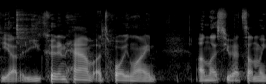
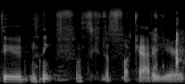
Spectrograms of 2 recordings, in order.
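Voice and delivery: laughing through the words, higher pitch; 3 semitones higher than usual. Retelling leaving a store after a cashier's remark: retelling own line while laughing. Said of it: "and I just start laughing".

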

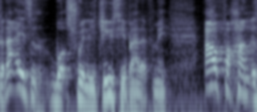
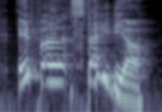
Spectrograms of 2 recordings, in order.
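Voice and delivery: higher-pitched, louder raised voice. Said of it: "I'll talk louder".

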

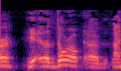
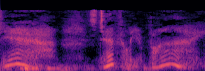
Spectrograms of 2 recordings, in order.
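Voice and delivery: laid-back put-on drawl, higher and quieter; 5 semitones higher, 16 dB quieter than usual. Rating an episode as a buy: Owen Wilson voice. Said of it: "our food reviewer just turned into Owen Wilson".

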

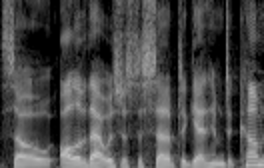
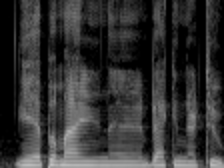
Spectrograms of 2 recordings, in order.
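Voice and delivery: higher voice with the word mine stretched out; 7 semitones higher than usual. Retelling a scene to another speaker: Dana Carvey impression. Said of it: "That was a very good impression".

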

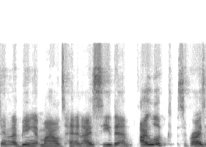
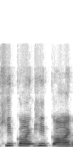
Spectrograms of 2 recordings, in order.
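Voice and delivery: re-enacted, acted-out yelling; 4 semitones higher than usual. Recounting a race, the speaker re-enacts urging on a runner coming back: retelling a yell. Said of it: "And I'm like yelling".

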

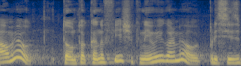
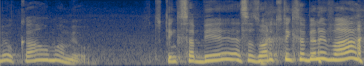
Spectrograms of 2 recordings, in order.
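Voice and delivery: mock relaxed, unbothered, calming, slightly high voice; 7 semitones higher than usual. Retelling how he answered after the speaker cursed at him, imitating a relaxed reply. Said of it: "E daí ele relaxado, assim".

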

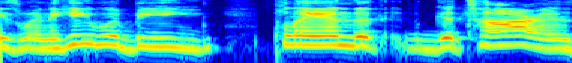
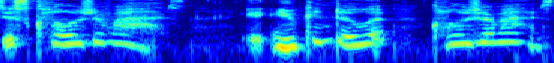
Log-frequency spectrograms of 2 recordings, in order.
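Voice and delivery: whispered, much quieter; 4 semitones higher, 17 dB quieter than usual. Speaker recalls a voice urging them to close their eyes, retold whisper. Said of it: "because of the whispering".

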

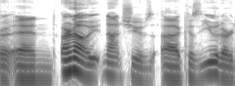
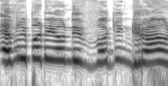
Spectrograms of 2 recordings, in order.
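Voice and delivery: put-on Middle Eastern accent; 9 dB louder than usual. At the mall, pantomiming a gun, speaker does a Middle Eastern voice. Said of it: "like a Middle Eastern voice".

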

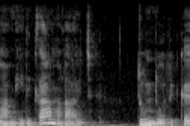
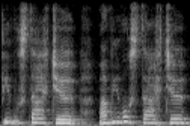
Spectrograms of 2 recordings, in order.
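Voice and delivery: startled, frightened crying out; 9 semitones higher than usual. Threatened by a barking dog, the visitor cries out, frightened. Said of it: "riep Pinkeltje verschrikt".

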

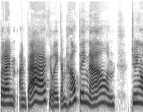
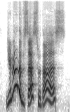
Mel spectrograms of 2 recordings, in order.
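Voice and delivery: cheerful, offhand, blasé, matter-of-fact, upbeat tone; 4 semitones higher, 4 dB louder than usual. Describing how Scott says it to them, imitating Scott's upbeat tone. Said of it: "He's saying it in such an upbeat way".

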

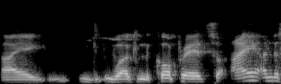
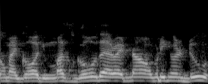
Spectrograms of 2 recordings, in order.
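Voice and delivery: mock alarmed, frantic voice in full panic; 3 semitones higher than usual. Retelling a mother's reaction to a broken generator: imitating a panicking mother. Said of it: "she started panicking".

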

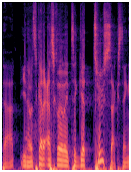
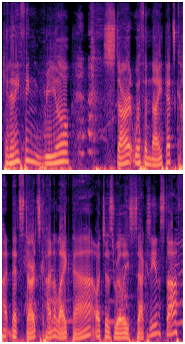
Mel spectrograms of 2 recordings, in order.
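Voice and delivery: high, slow put-on typical female voice. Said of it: "trying to give the average female voice here".

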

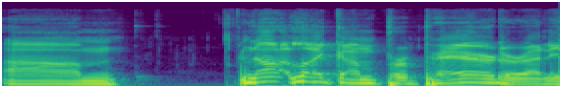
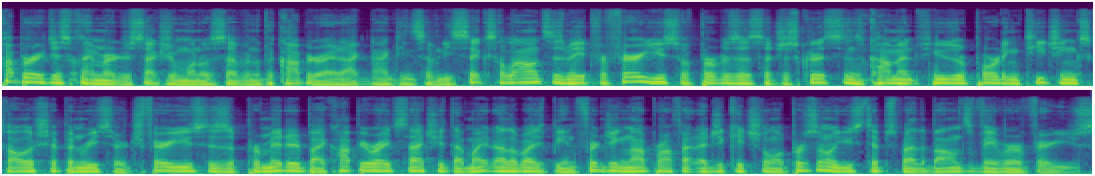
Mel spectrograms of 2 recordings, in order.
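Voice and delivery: fast-talking, rapid legal fine-print delivery. Reading a copyright disclaimer aloud for viewers, in a fast-talking fine-print voice. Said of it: "my best fast talking subtitle fine print voice".

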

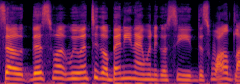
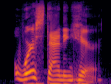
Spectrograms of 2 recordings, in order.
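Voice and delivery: mimicked rude, nasty attitude. Speaker retells what a stranger who turned around said, imitating a nasty attitude. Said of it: "with the worst attitude".

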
